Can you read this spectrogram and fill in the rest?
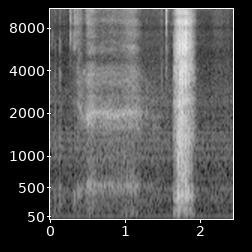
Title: Stuffy cold sneezes #female #sneeze #cold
